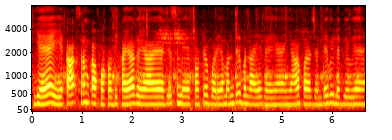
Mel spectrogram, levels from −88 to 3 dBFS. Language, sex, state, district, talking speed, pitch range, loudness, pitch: Hindi, female, Rajasthan, Bikaner, 195 wpm, 205-225 Hz, -17 LUFS, 210 Hz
